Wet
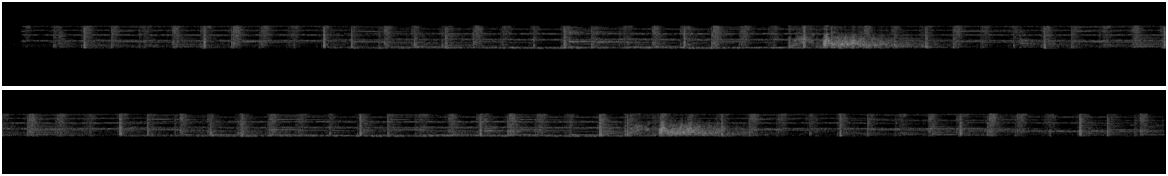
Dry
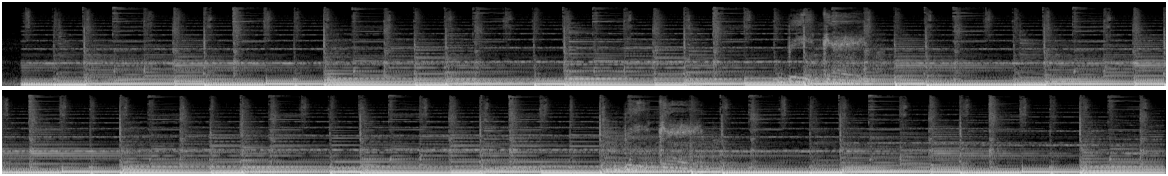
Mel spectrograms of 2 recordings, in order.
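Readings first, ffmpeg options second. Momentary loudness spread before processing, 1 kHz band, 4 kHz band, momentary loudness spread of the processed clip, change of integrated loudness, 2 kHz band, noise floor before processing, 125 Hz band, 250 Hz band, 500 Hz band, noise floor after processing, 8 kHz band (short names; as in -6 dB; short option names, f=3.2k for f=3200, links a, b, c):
3 LU, under -40 dB, -4.0 dB, 10 LU, -20.5 dB, -9.0 dB, -21 dBFS, under -40 dB, under -40 dB, under -40 dB, -51 dBFS, -8.5 dB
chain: -filter_complex "[0:a]asplit=6[a][b][c][d][e][f];[b]adelay=275,afreqshift=-97,volume=-6dB[g];[c]adelay=550,afreqshift=-194,volume=-14.4dB[h];[d]adelay=825,afreqshift=-291,volume=-22.8dB[i];[e]adelay=1100,afreqshift=-388,volume=-31.2dB[j];[f]adelay=1375,afreqshift=-485,volume=-39.6dB[k];[a][g][h][i][j][k]amix=inputs=6:normalize=0,afftfilt=real='re*between(b*sr/4096,2300,6800)':imag='im*between(b*sr/4096,2300,6800)':win_size=4096:overlap=0.75,flanger=delay=6.1:depth=8.9:regen=23:speed=0.59:shape=sinusoidal,volume=-1.5dB"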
